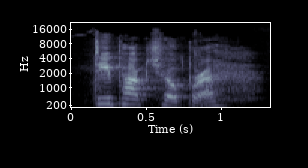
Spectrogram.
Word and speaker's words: Deepak Chopra: His name is, I'm going to butcher it because it's Indian, Deepak Chopra. – Deepak Chopra.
